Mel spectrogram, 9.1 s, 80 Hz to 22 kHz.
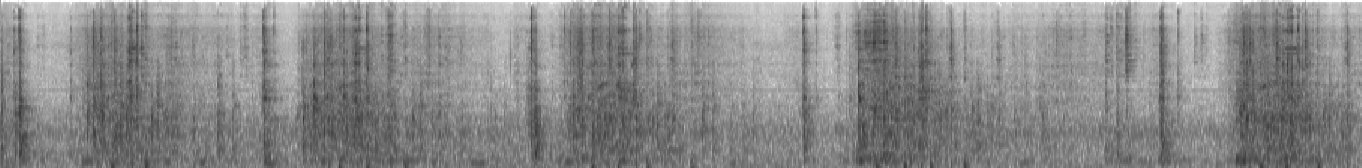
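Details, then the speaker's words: MTD Yard Machines front-tine tiller, 139cc OHV engine, won't start, choke on: repeated rope pulls spin it over but it never fires; suspected carburetor/fuel system needing cleaning, possibly new spark plug. "Nope. So I'm assuming we have something wrong with the carburetor. More than likely it just needs the fuel system cleaned out, carburetor cleaned out, new spark plug, that sort of thing."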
